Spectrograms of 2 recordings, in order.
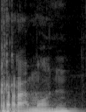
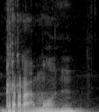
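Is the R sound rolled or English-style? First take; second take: rolled; rolled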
